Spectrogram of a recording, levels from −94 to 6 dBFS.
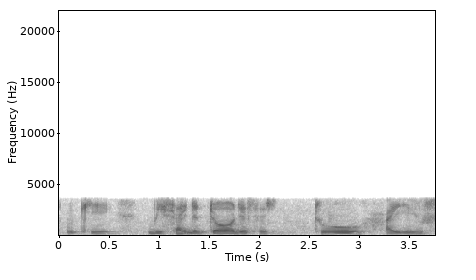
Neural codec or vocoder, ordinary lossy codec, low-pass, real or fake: none; none; 3.6 kHz; real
